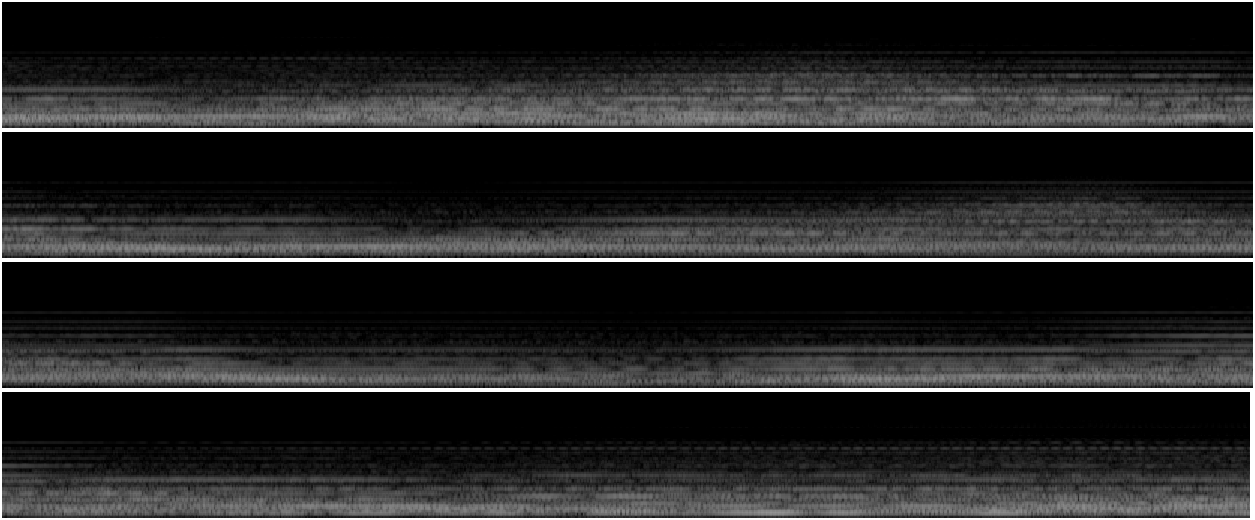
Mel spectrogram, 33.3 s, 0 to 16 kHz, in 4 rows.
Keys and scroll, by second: 0.1 z, 5.6 3, 9.4 z, 15.8 a, 25.0 q, 31.7 q.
